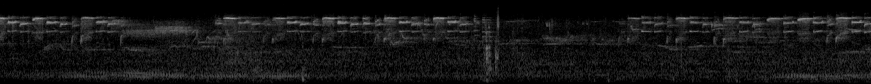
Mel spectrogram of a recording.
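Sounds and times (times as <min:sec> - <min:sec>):
great tit Parus major high thin chirps: 0:00.0 - 0:08.7.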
